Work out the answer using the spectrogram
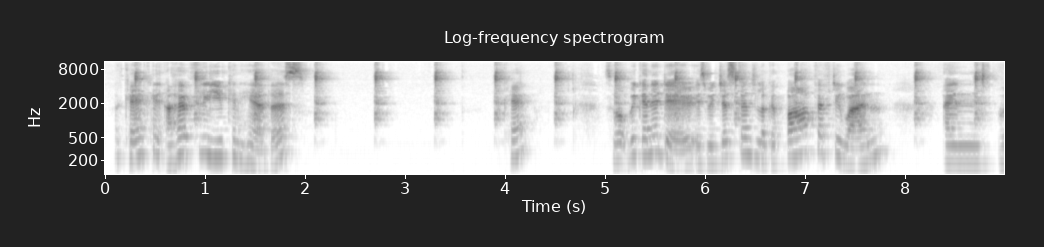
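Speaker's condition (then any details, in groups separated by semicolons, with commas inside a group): No condition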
